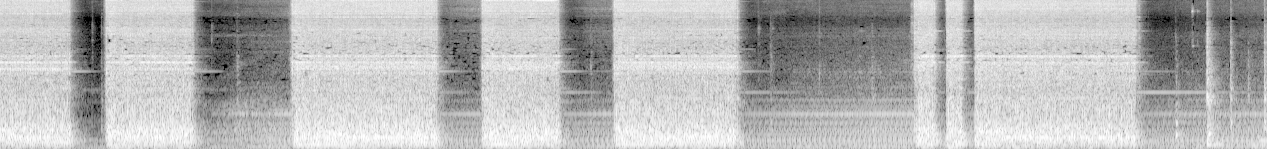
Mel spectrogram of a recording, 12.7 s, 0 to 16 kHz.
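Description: Pneumatic air hammer with a punch bit hammering up against the underside of a stuck electric PTO clutch on a Toro TimeCutter Z4220 zero-turn mower. It goes in about six loud bursts of one to two seconds with short pauses, and a few quick blips near the end. The vibration is driving penetrating oil down the shaft to free the seized clutch.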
